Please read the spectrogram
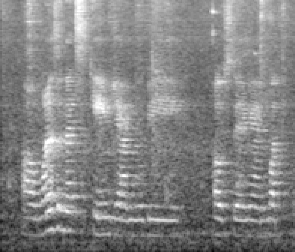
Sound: voiceover

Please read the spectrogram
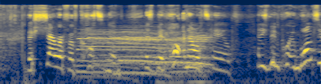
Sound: boo!

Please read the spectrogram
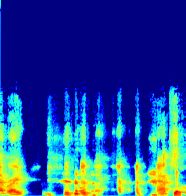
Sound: laughter

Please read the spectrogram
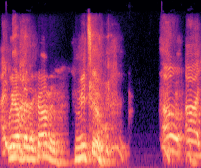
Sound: laughter

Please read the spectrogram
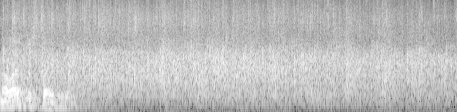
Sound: audience applauding

